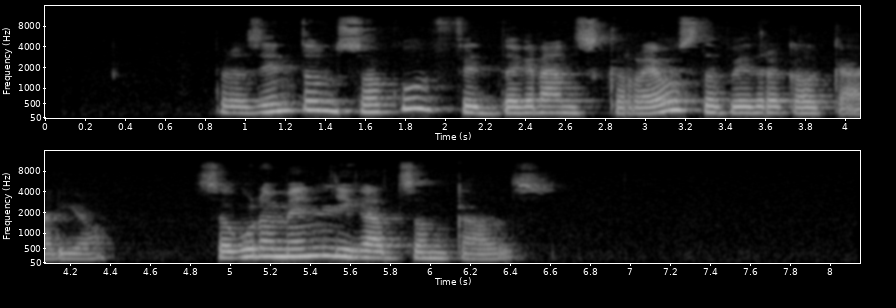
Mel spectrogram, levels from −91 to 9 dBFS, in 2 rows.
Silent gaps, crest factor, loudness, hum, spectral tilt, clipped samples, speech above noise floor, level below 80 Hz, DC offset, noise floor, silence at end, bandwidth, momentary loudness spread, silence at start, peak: none; 16 dB; -28 LUFS; none; -5 dB/octave; under 0.1%; 47 dB; -84 dBFS; under 0.1%; -74 dBFS; 1.55 s; 11 kHz; 13 LU; 0.85 s; -12 dBFS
